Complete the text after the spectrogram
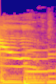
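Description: A single short, clear cat meow with a bright tonal, slightly falling pitch. No voices accompany it.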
